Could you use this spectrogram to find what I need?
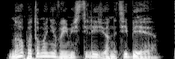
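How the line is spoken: Quiet. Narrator (Russian): тихо сказал Нейт

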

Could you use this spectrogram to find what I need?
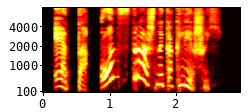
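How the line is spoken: Skeptical snort. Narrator (Russian): Тан хмыкнул

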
